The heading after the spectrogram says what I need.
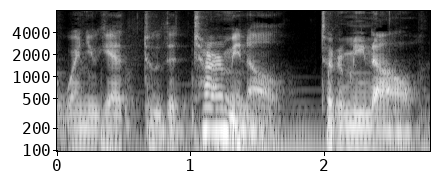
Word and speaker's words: terminal: And in this case, the spelling of terminal is exactly the same, but as you can hear, the pronunciation is tricky. Terminal.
